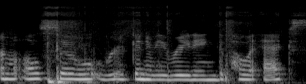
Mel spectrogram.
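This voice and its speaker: A woman speaks in a monotone, flat way with a somewhat breathy, dark, mellow tone. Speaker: book vlogger. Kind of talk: casual vlog chat. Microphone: phone near.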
